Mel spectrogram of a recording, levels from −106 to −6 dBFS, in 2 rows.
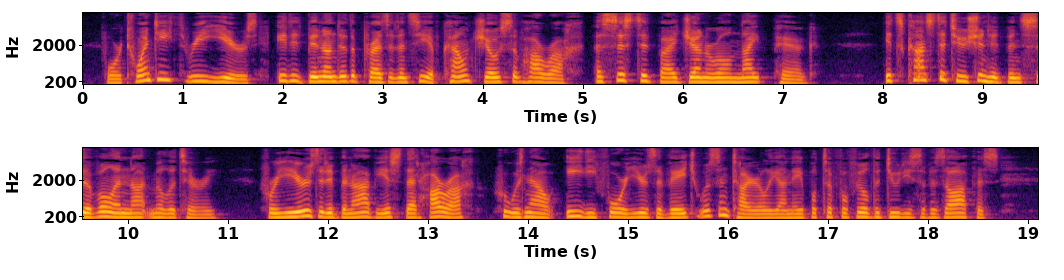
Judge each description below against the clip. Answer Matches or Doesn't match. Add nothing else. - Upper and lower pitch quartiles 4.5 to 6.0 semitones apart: Doesn't match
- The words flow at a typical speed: Matches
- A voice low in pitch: Doesn't match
